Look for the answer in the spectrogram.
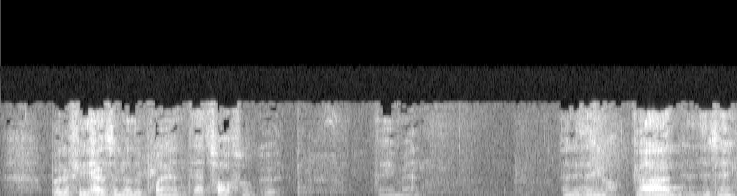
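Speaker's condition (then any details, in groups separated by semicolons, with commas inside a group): Parkinson's; hand tremor during talk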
